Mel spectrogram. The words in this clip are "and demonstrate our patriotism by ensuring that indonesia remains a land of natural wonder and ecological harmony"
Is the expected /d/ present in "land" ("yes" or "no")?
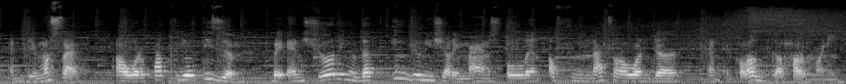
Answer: no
